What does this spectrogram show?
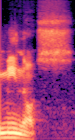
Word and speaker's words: Minos: It's always Minoan and King Minos or Minos. But if it's Greek, it's going to be Minos.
